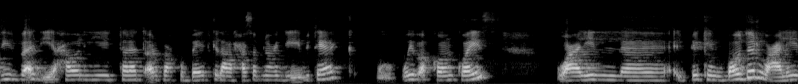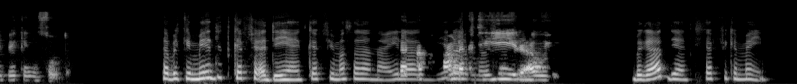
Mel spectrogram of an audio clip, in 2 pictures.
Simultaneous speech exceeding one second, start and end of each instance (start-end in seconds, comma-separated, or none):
12.0-13.3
